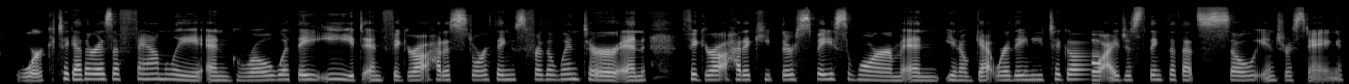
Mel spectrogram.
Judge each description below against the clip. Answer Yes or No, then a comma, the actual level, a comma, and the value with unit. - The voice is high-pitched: Yes, high, 215 Hz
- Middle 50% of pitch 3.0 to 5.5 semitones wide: No, narrow, 2.6 semitones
